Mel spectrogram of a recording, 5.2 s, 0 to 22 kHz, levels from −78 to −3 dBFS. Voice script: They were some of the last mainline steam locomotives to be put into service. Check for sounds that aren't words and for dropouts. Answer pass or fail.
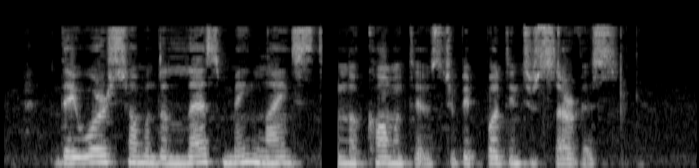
fail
